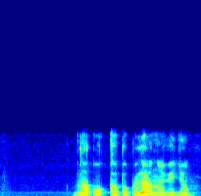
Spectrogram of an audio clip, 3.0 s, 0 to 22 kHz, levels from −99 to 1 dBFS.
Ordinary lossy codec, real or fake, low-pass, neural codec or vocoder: Opus, 24 kbps; real; 7.2 kHz; none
